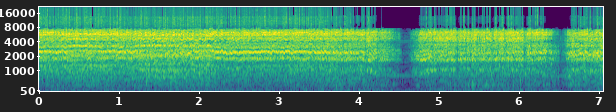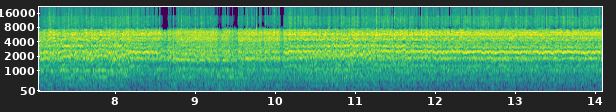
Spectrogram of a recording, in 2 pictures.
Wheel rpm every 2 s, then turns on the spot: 160, 160, 100, 120, 160, 160, 160.
none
